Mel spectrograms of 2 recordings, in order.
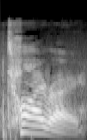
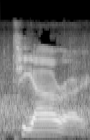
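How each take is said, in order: First: The name is said without the middle vowel. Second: The name is said with the middle vowel. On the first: This is how locals say the name. The speaker calls it right. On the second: This is how the family has always said it. The speaker calls it wrong.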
